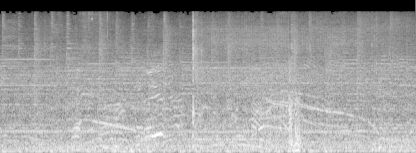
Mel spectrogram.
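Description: Outdoor crowd chatter and faint background music over a steady low rumble, with a single click about halfway through.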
